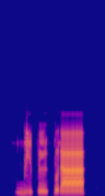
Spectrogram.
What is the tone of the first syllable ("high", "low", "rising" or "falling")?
high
